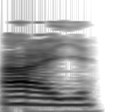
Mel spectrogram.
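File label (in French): "ail", French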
